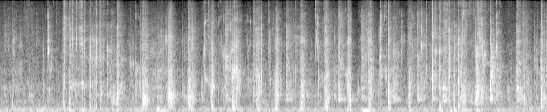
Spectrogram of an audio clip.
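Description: Close-miked bites and crunches into a frozen block of basil seed ice, with chewing of the ice: many sharp crunches in quick succession.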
